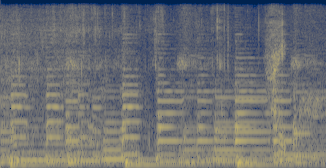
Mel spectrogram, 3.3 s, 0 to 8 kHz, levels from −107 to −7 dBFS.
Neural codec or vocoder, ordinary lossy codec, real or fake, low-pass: none; none; real; 7.2 kHz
